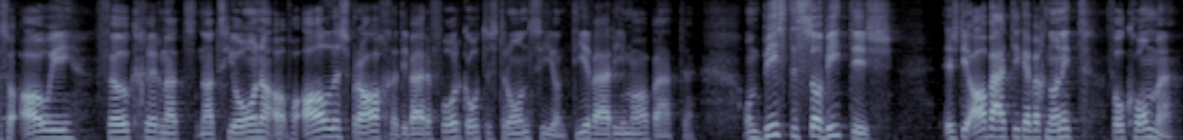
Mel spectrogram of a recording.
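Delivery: ordinary talk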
